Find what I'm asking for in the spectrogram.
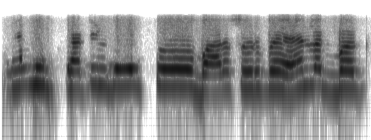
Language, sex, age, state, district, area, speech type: Hindi, male, 18-30, Uttar Pradesh, Ghazipur, urban, conversation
